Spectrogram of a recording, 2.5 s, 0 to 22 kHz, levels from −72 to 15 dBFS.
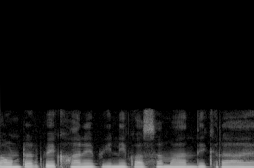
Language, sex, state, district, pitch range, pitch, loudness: Hindi, female, Haryana, Rohtak, 195-200 Hz, 195 Hz, -13 LUFS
